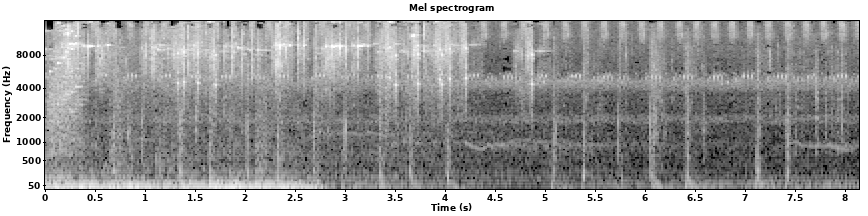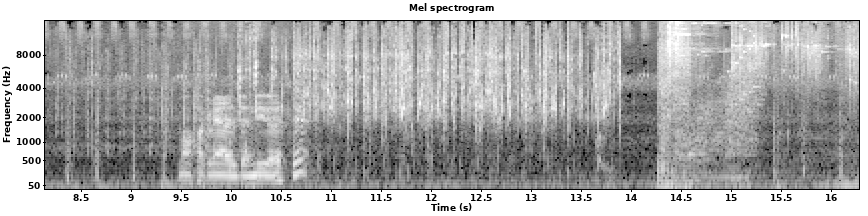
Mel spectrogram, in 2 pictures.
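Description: Small coins jingle and clink as they are picked up.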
